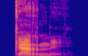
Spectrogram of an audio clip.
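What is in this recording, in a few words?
"carne", Spanish, male; mekanta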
